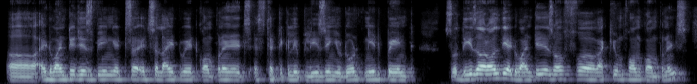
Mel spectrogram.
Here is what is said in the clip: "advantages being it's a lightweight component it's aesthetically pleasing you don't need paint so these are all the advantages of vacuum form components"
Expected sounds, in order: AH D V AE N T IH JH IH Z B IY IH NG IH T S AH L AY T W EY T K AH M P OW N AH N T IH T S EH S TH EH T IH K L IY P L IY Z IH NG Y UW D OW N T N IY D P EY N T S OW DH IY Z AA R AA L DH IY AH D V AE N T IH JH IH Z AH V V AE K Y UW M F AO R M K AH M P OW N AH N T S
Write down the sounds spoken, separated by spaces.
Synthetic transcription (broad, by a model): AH D V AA N T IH JH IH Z B IY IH NG IH T S AH L AY T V EY T K AH M P OW N AH N T IH T S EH S T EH T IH K L IY P L IY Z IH NG Y UW D OW N T N IY D P EY N T S OW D IY Z AA R AA L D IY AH D V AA N T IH JH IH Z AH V V AE K Y UW M F AO R M K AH M P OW N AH N T S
